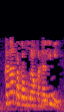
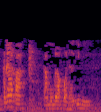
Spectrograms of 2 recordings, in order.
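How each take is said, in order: First: The question sounds rebuking and accusing. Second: The question sounds genuinely curious and neutral. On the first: The speaker disapproves of what was done. "Ini kan pertanyaan yang sifatnya itu mengingkari" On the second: The speaker truly wants to know the reason. "Tapi beda dengan nadanya"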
